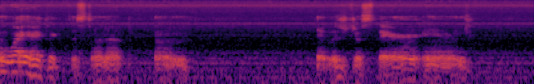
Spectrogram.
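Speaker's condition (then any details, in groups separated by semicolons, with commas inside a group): Cerebral palsy; first word not said quite right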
